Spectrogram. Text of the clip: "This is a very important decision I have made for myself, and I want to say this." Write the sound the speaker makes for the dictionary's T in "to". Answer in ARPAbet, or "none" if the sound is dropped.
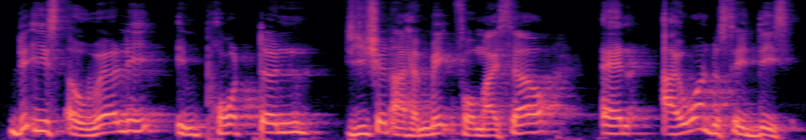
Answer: T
